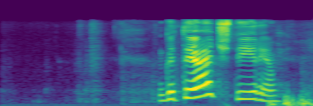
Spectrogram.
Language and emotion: Russian, positive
